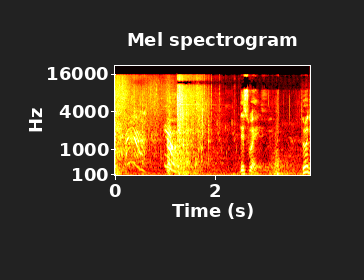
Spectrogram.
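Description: Wood and stone crash as a wall is broken through.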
